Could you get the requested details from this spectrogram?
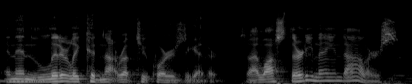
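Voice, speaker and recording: A man's voice: medium pitch, very animated, fast talker, vocal fry. Older American man with a whistling s. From Oregon, United States. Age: 50s or older. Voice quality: whistling s from new teeth. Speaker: podcast guest, business owner. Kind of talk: conversational interview storytelling.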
